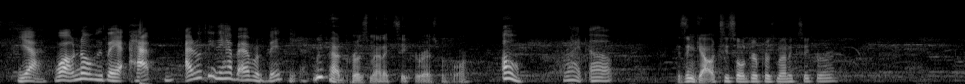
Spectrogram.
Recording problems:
chatter from many people; faint; throughout; 20 dB below the speech

